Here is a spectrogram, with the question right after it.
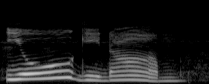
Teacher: যোগিনাম, ইয়োতে দীর্ঘ, নাতে দীর্ঘ, ম অর্ধ উচ্চারণ, যেহেতু ময়ের নিচে হসন্ত আছে। স্ক্যান করায় হসন্তটা হয়তো বোঝা যাচ্ছে না, কিন্তু এখানে একটা হসন্ত আছে।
